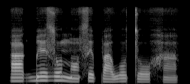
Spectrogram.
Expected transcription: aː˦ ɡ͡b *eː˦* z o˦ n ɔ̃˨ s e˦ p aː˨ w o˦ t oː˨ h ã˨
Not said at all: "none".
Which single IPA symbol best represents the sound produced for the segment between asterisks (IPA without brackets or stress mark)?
eː˦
